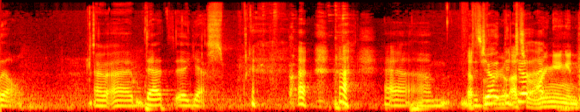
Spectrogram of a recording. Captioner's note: laughing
